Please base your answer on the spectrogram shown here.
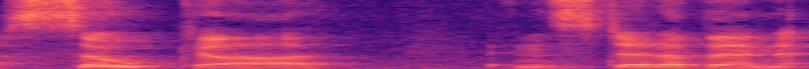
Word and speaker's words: Sokka: Instead of Sokka, we have Sokka.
